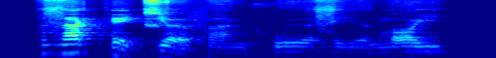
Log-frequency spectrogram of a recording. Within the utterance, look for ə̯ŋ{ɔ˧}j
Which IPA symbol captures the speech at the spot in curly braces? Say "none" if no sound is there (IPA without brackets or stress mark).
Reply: ɔ˧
